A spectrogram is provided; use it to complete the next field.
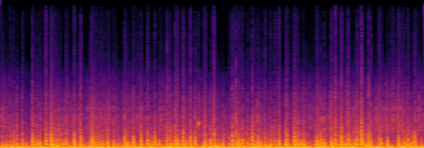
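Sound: rocket engines roaring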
